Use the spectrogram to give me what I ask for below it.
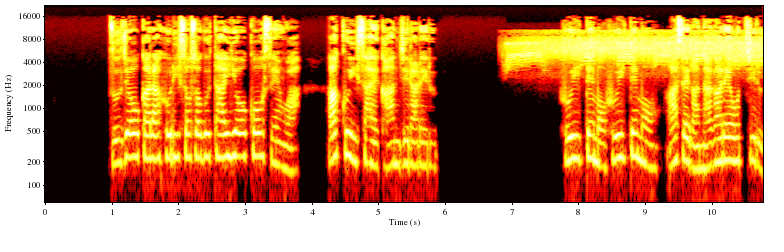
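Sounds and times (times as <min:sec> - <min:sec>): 
speech: 0:01.0 - 0:06.0, 0:07.8 - 0:10.7
cicadas singing in park trees on a sticky midsummer day: 0:06.8 - 0:10.7.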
